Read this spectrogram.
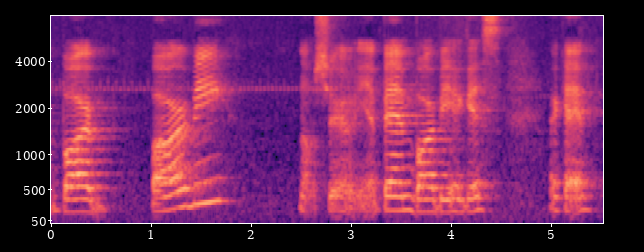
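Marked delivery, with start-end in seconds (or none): none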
